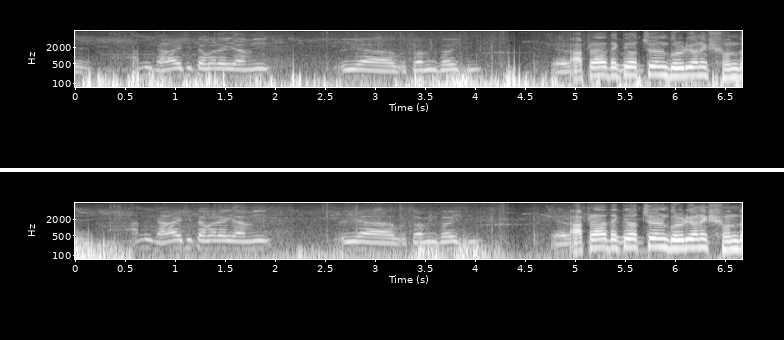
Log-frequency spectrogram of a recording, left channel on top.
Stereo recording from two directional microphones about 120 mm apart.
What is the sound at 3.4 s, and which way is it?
Speech, 35° right (ahead or behind).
